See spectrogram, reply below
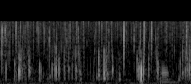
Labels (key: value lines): label: biophony, sea urchins (Echinidae)
recorder: SoundTrap 600 or HydroMoth

label: biophony, stridulation
recorder: SoundTrap 600 or HydroMoth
